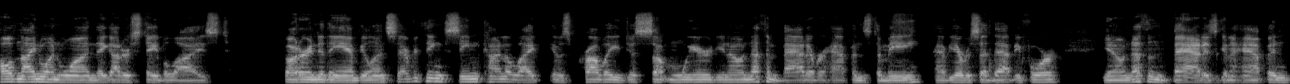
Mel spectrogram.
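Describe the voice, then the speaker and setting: Moving at a fairly quick pace, a man speaks with a fairly low pitch. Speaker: real estate coach. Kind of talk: personal story in coaching webinar. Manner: fast-talking; energetic.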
